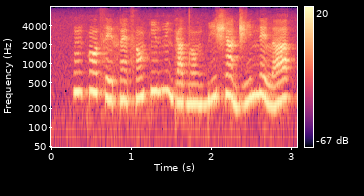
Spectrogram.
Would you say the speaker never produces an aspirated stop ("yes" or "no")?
yes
